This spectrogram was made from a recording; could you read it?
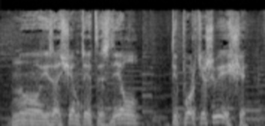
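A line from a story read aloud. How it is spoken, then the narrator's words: Grumbling. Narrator (Russian): проворчал Спектр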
